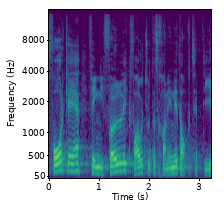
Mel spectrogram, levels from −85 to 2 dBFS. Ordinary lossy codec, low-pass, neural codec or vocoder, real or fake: none; 14.4 kHz; none; real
